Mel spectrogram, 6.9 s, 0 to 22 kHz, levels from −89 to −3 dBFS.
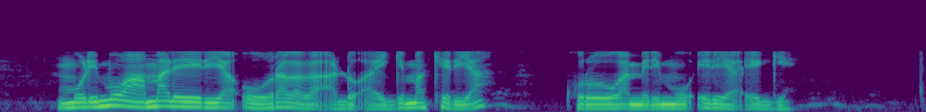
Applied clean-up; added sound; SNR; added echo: none; none; none; none.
